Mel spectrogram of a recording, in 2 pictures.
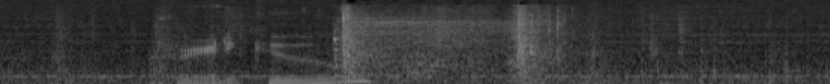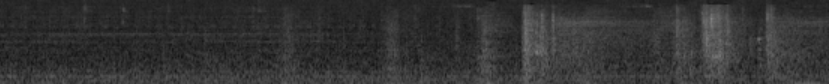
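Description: A heavy metal door slides open.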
